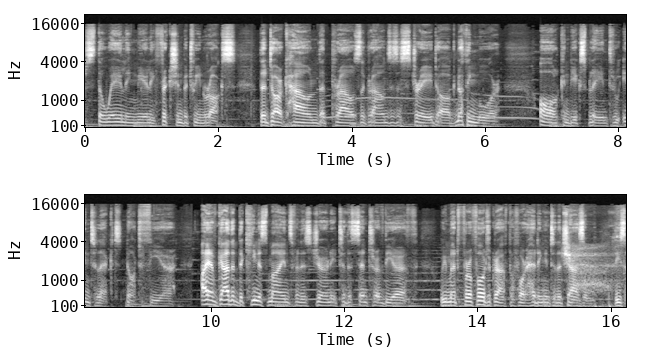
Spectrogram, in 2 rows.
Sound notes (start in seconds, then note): 6.3 wolf howling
